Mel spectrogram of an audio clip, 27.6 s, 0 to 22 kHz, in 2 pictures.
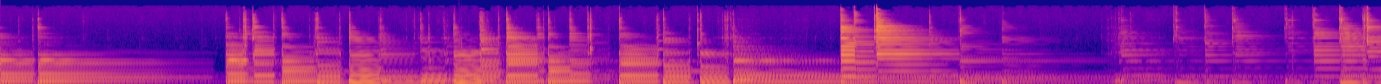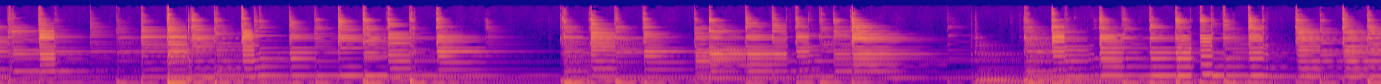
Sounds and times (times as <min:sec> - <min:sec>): Music: 0:00.0 - 0:27.6.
